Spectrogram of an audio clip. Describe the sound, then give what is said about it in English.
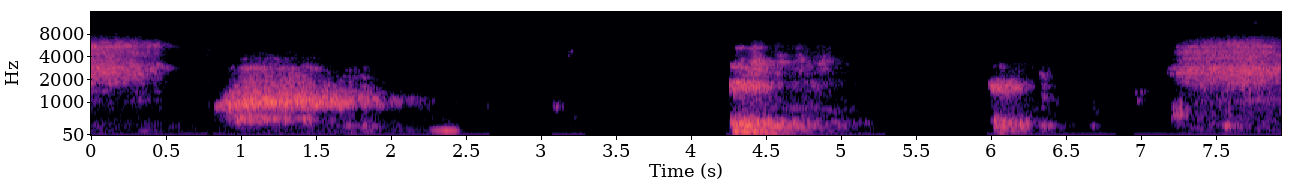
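Several loud breaths drawn in through the nose during a guided breathing exercise, with a raspy, wheezy texture, long drawn airy intakes and exhales separated by short silences, with no talking. “And let yourself go into now the water breath, because we're going to let go of all the thoughts, all the mind mesh.”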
